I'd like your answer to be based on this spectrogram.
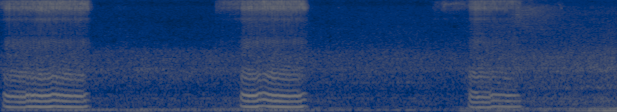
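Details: A cat snoring while asleep: three loud, buzzing snores with a whistle-like tinge, about two seconds apart, with quieter breathing noise between them.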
